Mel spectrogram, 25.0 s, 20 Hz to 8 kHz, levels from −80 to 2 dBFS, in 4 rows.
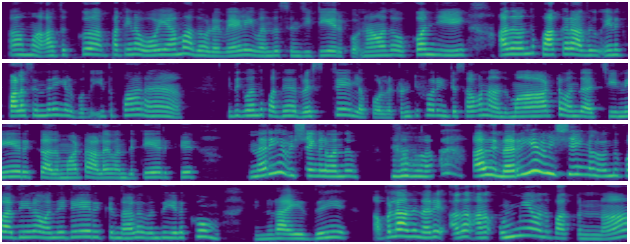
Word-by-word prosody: ஆமா. 260 -1 -2
அதுக்கு 250 +4 -7 0.3
பாத்தீங்கன்னா, 270 +1 -2
ஓயாம 270 +4 +1
அதோட 230 -5 -3
வேலை 240 +4 +1
வந்து 210 +2 -5
செஞ்சிட்டே 210 +1 -8
இருக்கும். 200 -3 -9
நான் 225 +2 +2
வந்து 250 +1 -4
உக்காந்து 265 0 0 0.5
அதவந்து 295 +4 +3
பார்க்குறேன் 275 +1 +6
அது 245 -1 -4 0.2
எனக்கு 255 0 -7
பல 255 - +8
சிந்தனைகள் 280 -1 -4
போது 205 +1 -14
இது 255 +3 -16
பாறேன். 250 -6 -2 0.5
இதுக்கு 265 +2 -7
வந்து 280 +2 -3
பாத்தீங்கன்னா, 255 +1 -2
ரெஸ்ட்டே 240 +6 -4
இல்ல 215 -5 -3
போல 180 -1 -6
24X7 255 +2 -5
அது 220 -2 -7
பாட்டு 245 +4 +2
வந்து 250 -1 -3
அச்சினே 230 +3 -4
இருக்கு. 255 -1 -5
அது 210 - -2
மாட்ட 220 +3 -3
அல 215 - -1
வந்துட்டே 215 +3 -4
இருக்கு. 240 +1 -5 0.7
நெறைய 420 +9 +4
விஷயங்கள 310 -3 +2
வந்து, 285 +1 -2 1.3
அது 350 +3 +7 0.2
நெறைய 380 - +8 0.2
விஷயங்கள 395 -3 +1
வந்து 315 +1 -4
பாத்தீங்கன்னா, 290 +1 +1
வந்துட்டே 275 +3 -3
இருக்குன்னால, 270 -4 -3 0.4
எனக்கும் 300 +3 -2 0.4
என்னடா 215 +4 0 0.2
இது? 235 +5 -3 0.5
அப்டிலாம் 340 +4 +7
வந்து 325 -4 0
நெறைய 290 +2 +2
அதான் 320 -4 +2
ஆனா 265 +1 +3 0.2
உண்மையா 365 +4 +1
வந்து 295 -3 -7
பாக்கணும்னா, 220 -2 -4
260 Hz, 140 wpm, -23 LUFS, 235-290 Hz, 1.3 s, பல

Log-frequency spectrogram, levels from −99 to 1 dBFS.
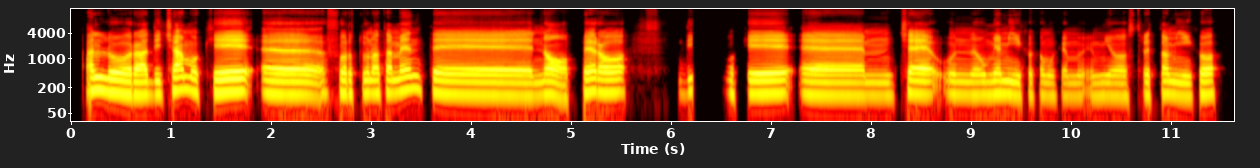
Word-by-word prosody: Allora, 155 -5 +3
diciamo 165 +4 0
che, 165 +3 +3
uhm, 140 -3 +2
fortunatamente 145 -4 0
no, 130 -4 -1
però 160 0 +1 0.5
diciamo 155 0 -14
che, 150 +1 +1
uhm, 135 -2 -1
c'è 150 -2 +3
un 140 -1 -8
un 140 0 -5
mio 150 +1 -2
amico 140 -2 -5
comunque 130 -1 -11
un 130 - -12
m 130 - -10
un 130 - -11
mio 130 -1 -7
stretto 135 +3 -7
amico, 145 +1 -3
145 Hz, 115 wpm, -21 LUFS, 135-155 Hz, 0.5 s, Allora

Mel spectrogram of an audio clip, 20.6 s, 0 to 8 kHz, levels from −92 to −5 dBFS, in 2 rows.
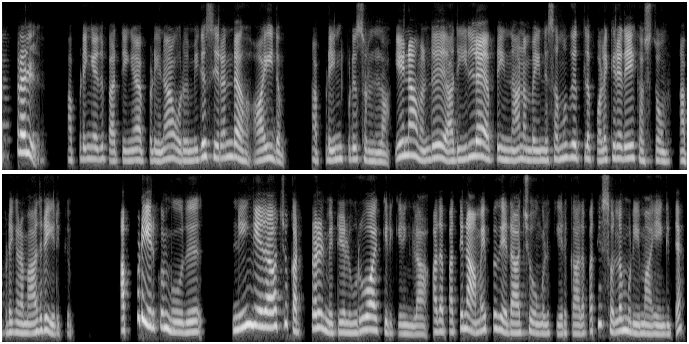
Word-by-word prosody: கற்றல் 285 +2 +4 0.6
அப்படிங்கிறது 200 +1 -4
பாத்தீங்க 170 +1 -5
அப்படின்னா, 175 +2 -4 0.2
"ஒரு 170 +1 -4
மிக 220 +7 +1
சிறந்த 235 +1 0 0.4
ஆயுதம்" 190 -6 0 0.5
அப்டின்னு 180 +4 -3
கூட 200 0 -4
சொல்லலாம். 160 -4 -4 0.2
ஏன்னா 270 +2 +5 0.2
வந்து, 190 +5 -1 0.2
அது 175 +2 -3
இல்ல 255 +2 +4 0.2
அப்டின்னா, 195 -3 -3
நம்ப 185 -2 -3
இந்த 180 0 -2
சமூகத்துல 225 +1 -2
பொழைக்கிறதே 210 +4 +2
கஷ்டம். 175 -1 -5 0.3
அப்படிங்குற 175 +1 -3
மாதிரி 210 +7 +2
இருக்கு. 150 - -13 0.8
அப்படி 310 - +3
இருக்கும்போது, 190 -10 0 0.7
நீங்க 310 +5 +7
ஏதாச்சும் 275 +3 +4
கற்றல் 250 +6 +1
மெட்டீரியல் 175 0 -2
உருவாக்கி 220 +1 +2
இருக்கிறீங்களா? 155 -3 -5 0.2
அத 195 - -1
பத்தின 230 +5 +2
அமைப்பு 225 +6 -2
ஏதாச்சும் 170 +2 -2
உங்களுக்கு 160 0 -6
இருக்கா? 160 -1 -8
அத 155 - -5
பத்தி 330 - -3
சொல்ல 190 +2 0
முடியுமா 165 -4 -1
என்கிட்ட. 150 +5 -4
190 Hz, 125 wpm, -25 LUFS, 170-225 Hz, 0.8 s, நீங்க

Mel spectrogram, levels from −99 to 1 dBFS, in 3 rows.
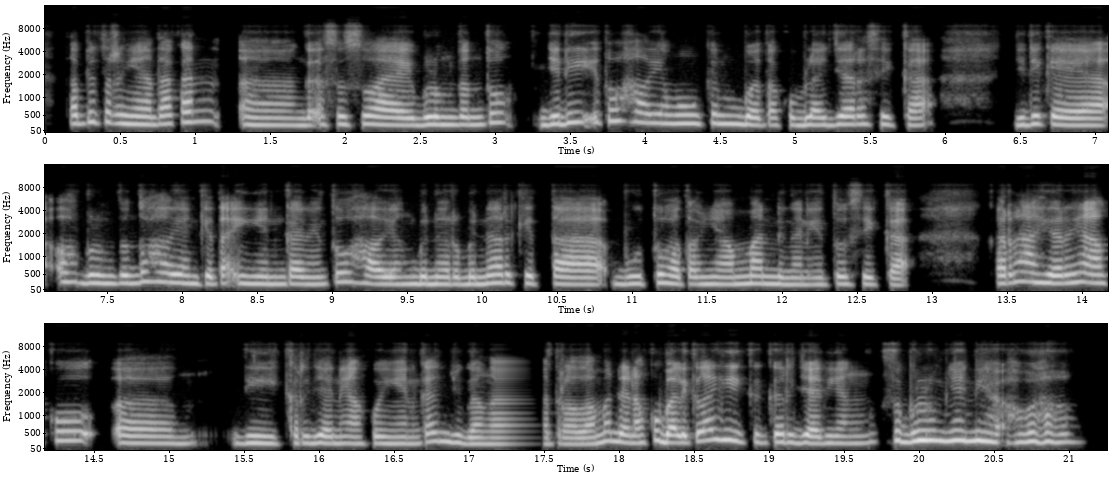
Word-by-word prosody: Tapi 250 +4 -1
ternyata 240 -3 +1
kan, 300 +2 -1 0.2
eee, 210 -2 -2
enggak 200 0 -3
sesuai, 220 -2 +2
belum 220 +1 +3
tentu 220 +6 -2 0.2
jadi 235 +7 0
itu 325 - -3
hal 290 -5 -3
yang 255 -1 -1
mungkin 250 -1 0
membuat 220 -3 +2
aku 210 0 -6
belajar 220 +2 +1
sih, 225 -2 -4
Kak, 205 +4 -5 0.6
jadi 210 +3 0
kayak, 205 -2 +2
"Oh, 270 -2 -4
belum 230 -1 +2
tentu 230 +4 +1
hal 270 -2 0
yang 230 -2 +2
kita 220 +1 0
inginkan 215 -1 0
itu 270 +4 -4
hal 220 -3 +1
yang 205 0 0
benar-benar 210 +3 +1
kita 205 -3 +1
butuh 220 +4 -1
atau 210 - -2
nyaman", 210 +1 0
dengan 195 -1 -2
itu 195 +2 -3
sih, 200 0 -3
Kak, 185 - -2 0.5
karena 250 +5 0
akhirnya 245 +1 +3
aku, 280 - -2
mmm, 200 -1 -1 0.2
di 200 -1 0
kerjaan 205 -1 0
yang 195 -1 -3
aku 200 - -3
inginkan 195 +7 -2
juga 185 -4 -1
nggak 180 0 -7
terlalu 180 -1 -1
lama 245 +7 0
dan 225 -3 +3
aku 225 - -3
balik 220 +1 +4
lagi 300 0 +3
ke 230 0 -7
kerjaan 225 -3 +2
yang 200 -1 -4 0.2
sebelumnya 280 +1 +5
di 275 -1 +6
awal. 235 0 -2
220 Hz, 175 wpm, -23 LUFS, 205-245 Hz, 0.6 s, di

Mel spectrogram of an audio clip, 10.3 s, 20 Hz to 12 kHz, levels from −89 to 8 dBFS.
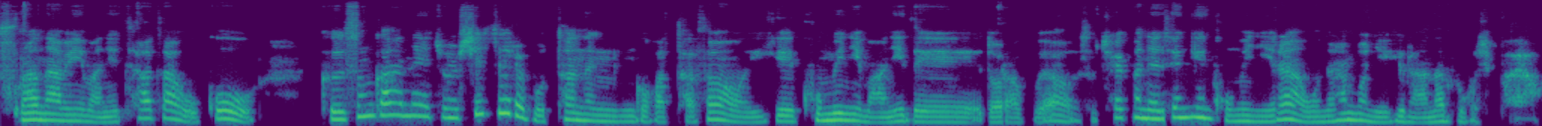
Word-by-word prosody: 불안함이 180 -4 +3
많이 135 0 -3
찾아오고 220 -3 +1 0.4
그 200 -1 +2
순간에 300 +3 +2
좀 250 -3 0
쉬지를 345 +2 +4
못하는 155 -2 -2
것 145 - -4
같아서 150 +3 -2
이게 150 +3 -2
고민이 175 -1 +3
많이 135 +3 -2
되더라고요. 135 -2 -3
그래서 170 0 -4
최근에 240 -2 +3
생긴 255 +1 +3
고민이라 155 +1 0
오늘 140 +4 -3
한번 180 -5 +1
얘기를 135 0 -4
나눠 135 +4 -2
보고 - - -10
싶어요. - - -5
175 Hz, 370 characters per minute, -25 LUFS, 145-225 Hz, 0.4 s, 쉬지를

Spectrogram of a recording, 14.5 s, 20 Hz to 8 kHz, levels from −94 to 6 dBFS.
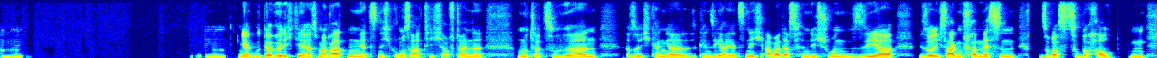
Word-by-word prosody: Mhm. 95 -3 -7 2.2
Mhm. 95 -3 -7
Ja 110 +2 +4
gut, 110 +1 -6
da 110 - +6
würde 115 +1 +5
ich 115 0 -6
dir 115 -1 +2
erst 120 +1 0
mal 115 -2 +2
raten, 110 +2 +3
jetzt 110 +2 -3
nicht 115 -1 -5
großartig 115 +1 -3
auf - - -6
deine 105 -3 -1 0.4
Mutter 110 +1 -3
zu 110 -4 -4
hören. 125 +6 +1 0.3
Also, 105 +1 -2
ich - - -7
kann 110 0 -2
ja 110 0 +2
kenne 110 0 -5
sie 115 - -3
ja 115 -1 +2
jetzt 115 -1 -2
nicht, 120 +1 -2
aber 105 +1 +4
das 110 +1 0
finde 105 0 -2
ich 115 - -6
schon 105 -3 -2
sehr- 105 +4 +4 0.3
wie 100 - -7
soll 100 0 +4
ich 105 - -3
sagen- 110 -1 +6
vermessen, 105 -2 0 0.2
so - - -7
was 100 0 +1
zu - - -4
behaupten. 145 - -2
110 Hz, 180 wpm, -24 LUFS, 105-115 Hz, 2.2 s, da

